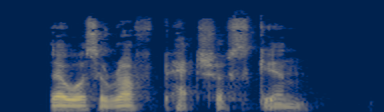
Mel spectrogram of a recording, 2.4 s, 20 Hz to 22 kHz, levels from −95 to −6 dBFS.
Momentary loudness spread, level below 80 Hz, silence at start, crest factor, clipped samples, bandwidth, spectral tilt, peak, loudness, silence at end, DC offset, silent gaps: 11 LU; -76 dBFS; 0.3 s; 22 dB; under 0.1%; 13.5 kHz; -4 dB/octave; -18 dBFS; -38 LUFS; 0.5 s; under 0.1%; none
